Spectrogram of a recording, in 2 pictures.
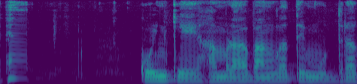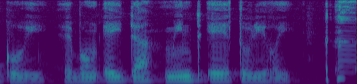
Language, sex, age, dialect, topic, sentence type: Bengali, male, 18-24, Rajbangshi, banking, statement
